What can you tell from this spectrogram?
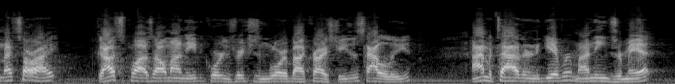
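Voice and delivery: low, quick recitation of faith; calm confidence. Acted. Believer standing firm before worried family, low calm confidence. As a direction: rattle it off, lightly voiced and untroubled. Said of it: "you're standing there going".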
